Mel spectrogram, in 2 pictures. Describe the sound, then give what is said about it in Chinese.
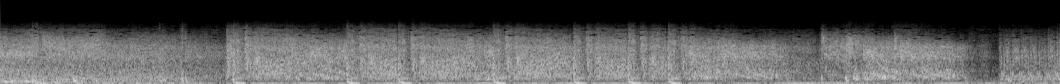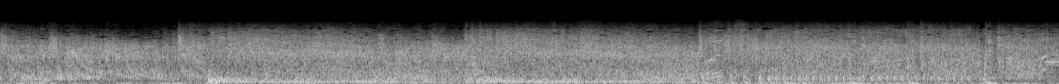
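Artillery fire in battle: a dense, continuous roar of booming blasts and crackling gunfire that stays loud throughout, with a brief dip around the middle. “炮声震地，杀声冲天。”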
